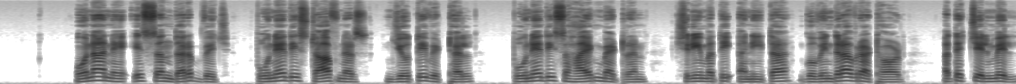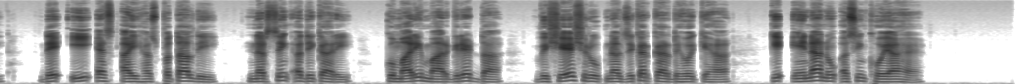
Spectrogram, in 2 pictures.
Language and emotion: Punjabi, neutral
